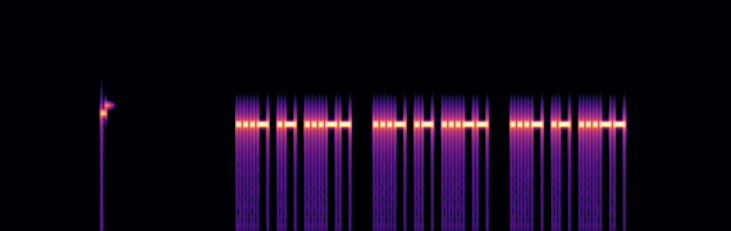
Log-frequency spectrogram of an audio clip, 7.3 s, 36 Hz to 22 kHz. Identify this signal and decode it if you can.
Morse code, heard as a keyed tone, about 34 wpm, 700 Hz. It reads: VA3 VA3 VA3
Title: Callsign Prefixes for Top 25 DXCC - Repeated 3x - 35wpm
